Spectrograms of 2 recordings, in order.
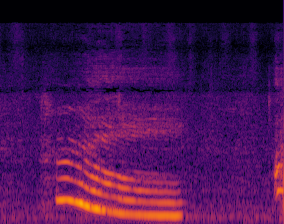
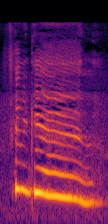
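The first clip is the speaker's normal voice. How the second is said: calling out; 13 semitones higher, 7 dB louder, slower than usual. Real, not acted. Calling the cat.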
